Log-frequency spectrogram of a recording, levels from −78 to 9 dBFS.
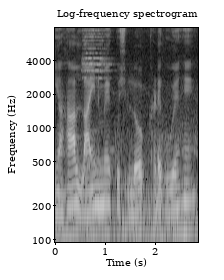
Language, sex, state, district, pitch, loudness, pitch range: Hindi, male, Uttar Pradesh, Saharanpur, 95 Hz, -18 LUFS, 90-105 Hz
